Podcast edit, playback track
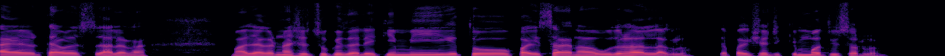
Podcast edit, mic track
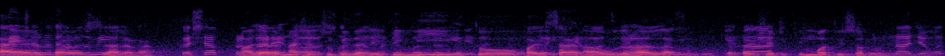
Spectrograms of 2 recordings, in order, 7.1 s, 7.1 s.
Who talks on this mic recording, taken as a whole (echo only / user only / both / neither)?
both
